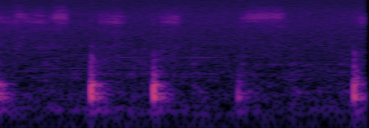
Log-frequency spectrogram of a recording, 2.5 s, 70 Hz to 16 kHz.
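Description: Pen writing on paper while solving a class 10 maths equation, with a steady series of short scratchy strokes at roughly half-second intervals, close and quiet, no talking.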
